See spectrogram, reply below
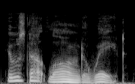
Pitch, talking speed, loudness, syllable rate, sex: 125 Hz, 265 wpm, -16 LUFS, 5.4 syllables/s, male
